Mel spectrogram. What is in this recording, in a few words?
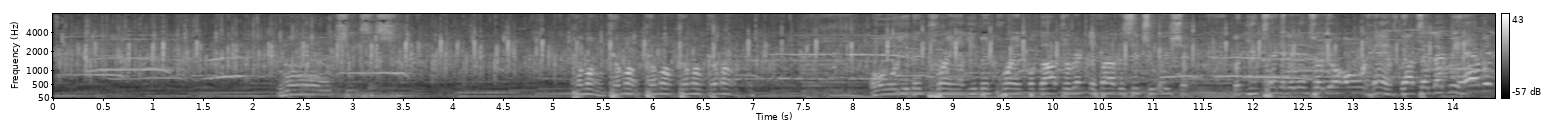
revival sermon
